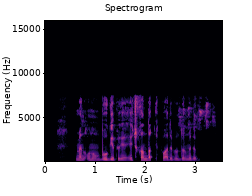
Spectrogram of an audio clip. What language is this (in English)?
Uyghur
